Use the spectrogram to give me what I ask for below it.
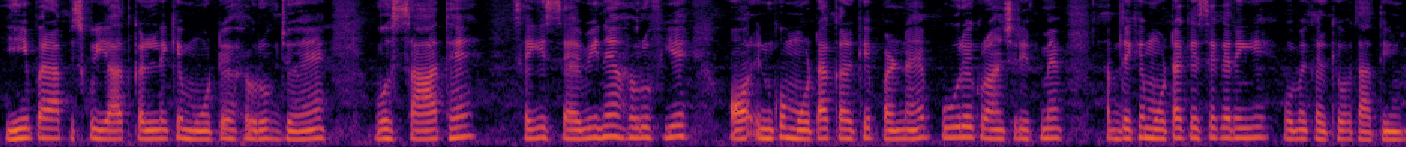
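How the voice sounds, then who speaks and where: A woman leads a Quran reading lesson, slowly sounding out each letter and repeating the sounds. Her voice stays level and even as she explains. She keeps pausing to check that her students follow along. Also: fairly low pitch. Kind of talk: step-by-step recitation lesson.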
